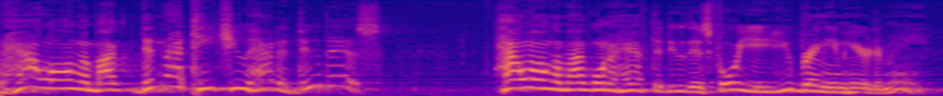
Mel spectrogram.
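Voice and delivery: exasperated, high-pitched rebuke; high complaint easing down into an order; not happy. Retold or imitated. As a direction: act out a teacher fed up with students. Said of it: "he was not happy".

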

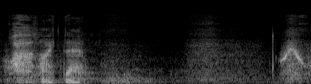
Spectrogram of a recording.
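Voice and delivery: ordinary talk

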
